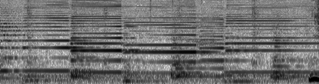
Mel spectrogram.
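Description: Soft instrumental background music: sustained chords, each held for about a second before moving to the next.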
